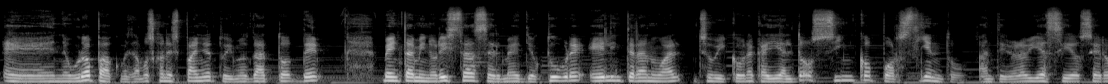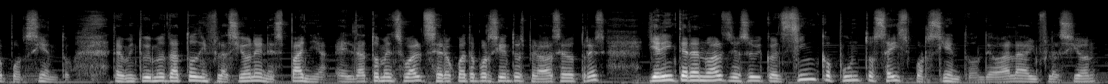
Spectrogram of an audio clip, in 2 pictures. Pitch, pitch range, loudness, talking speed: 150 Hz, 135-175 Hz, -20 LUFS, 135 wpm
